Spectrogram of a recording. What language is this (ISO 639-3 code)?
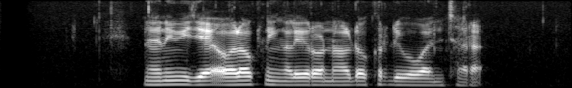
sun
